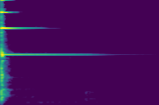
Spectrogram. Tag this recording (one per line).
bell
phone
rotary
Telephone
